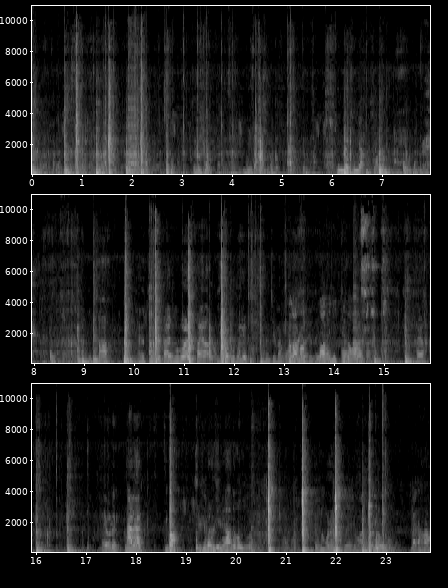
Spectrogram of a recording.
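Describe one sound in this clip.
Wooden beams knock and bang together.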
